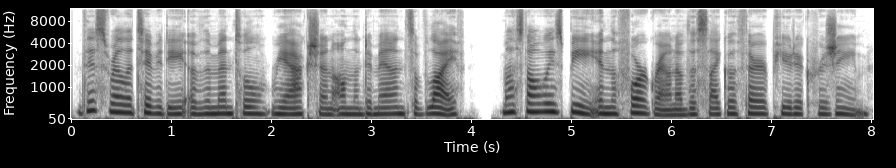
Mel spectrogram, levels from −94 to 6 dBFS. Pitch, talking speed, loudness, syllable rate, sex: 195 Hz, 155 wpm, -16 LUFS, 5.1 syllables/s, female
